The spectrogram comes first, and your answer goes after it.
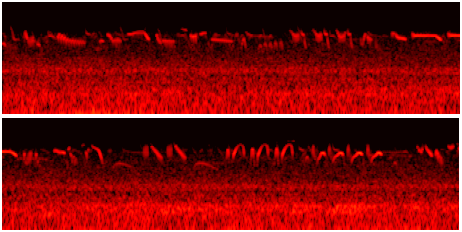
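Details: Colony of European ground squirrels (Spermophilus citellus), members communicating by voice: dense series of brief, sharply rising-and-falling high whistles from several callers, overlapping throughout, with constant low background rumble.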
